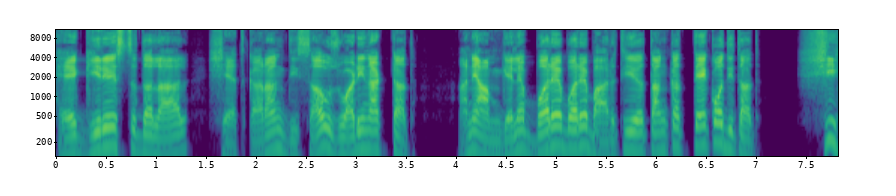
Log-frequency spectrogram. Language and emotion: Goan Konkani, disgusted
